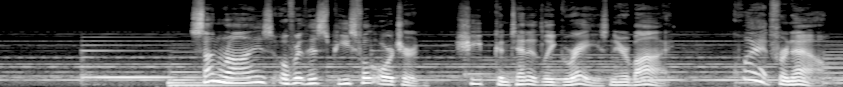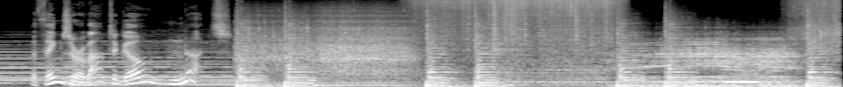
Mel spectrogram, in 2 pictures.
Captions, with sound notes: Sunrise over this peaceful orchard. Sheep contentedly graze nearby. Quiet for now, but things are about to go... nuts! [Loud machinery noises]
